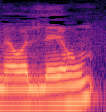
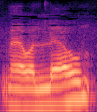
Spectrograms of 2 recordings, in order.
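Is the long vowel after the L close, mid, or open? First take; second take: mid; open. First: The vowel after L sits between ah and ee. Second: The vowel after L is a fully open ah. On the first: "بالتقليل" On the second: "بالفتح"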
